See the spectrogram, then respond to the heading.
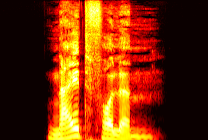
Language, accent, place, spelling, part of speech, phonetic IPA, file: German, Germany, Berlin, neidvollem, adjective, [ˈnaɪ̯tfɔləm], De-neidvollem.ogg
- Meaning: strong dative masculine/neuter singular of neidvoll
